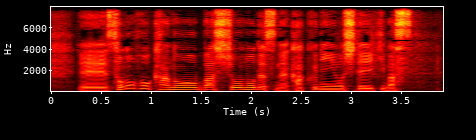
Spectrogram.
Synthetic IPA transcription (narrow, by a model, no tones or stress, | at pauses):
eːso̞no̞ɦo̞kanobaɕo̞no̞d̪e̞sɨne̞kakɯ̟ɲ̟ĩɰ̃o̞ɕi̥t̪e̞ikʲimasɨ̥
